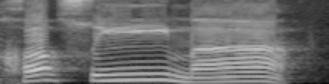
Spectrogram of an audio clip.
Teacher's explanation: یہ خوا موٹا کریں گے، صاد موٹا کریں گے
